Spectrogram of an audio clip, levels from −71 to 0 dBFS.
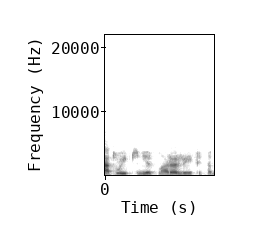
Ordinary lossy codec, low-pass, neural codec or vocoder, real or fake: AAC, 32 kbps; 7.2 kHz; codec, 16 kHz, 1 kbps, X-Codec, HuBERT features, trained on LibriSpeech; fake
